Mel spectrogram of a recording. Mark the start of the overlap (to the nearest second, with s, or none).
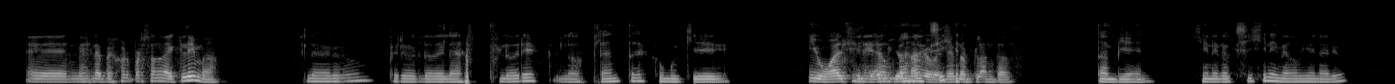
9 s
